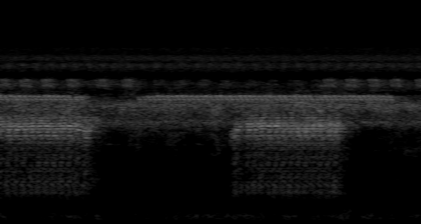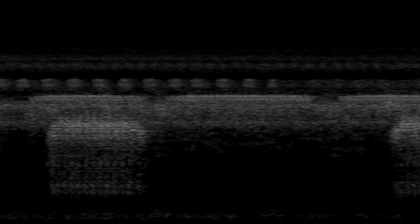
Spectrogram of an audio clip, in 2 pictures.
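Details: Cold-night chorus of crickets and frogs: a steady high cricket trill under loud, rasping frog bursts.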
